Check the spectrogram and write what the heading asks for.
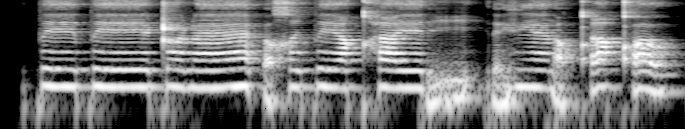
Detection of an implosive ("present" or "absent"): absent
